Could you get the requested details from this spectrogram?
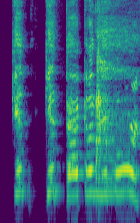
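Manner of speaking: furious, high, drawn-out screaming. Retelling how a man screamed at a puppeteer on a shoot without sound; retelling a scream. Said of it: "he's screaming like".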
